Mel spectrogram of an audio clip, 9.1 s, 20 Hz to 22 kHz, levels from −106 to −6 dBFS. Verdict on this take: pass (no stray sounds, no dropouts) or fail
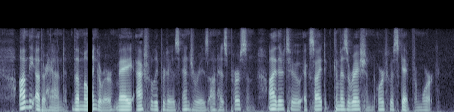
fail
